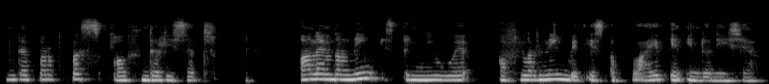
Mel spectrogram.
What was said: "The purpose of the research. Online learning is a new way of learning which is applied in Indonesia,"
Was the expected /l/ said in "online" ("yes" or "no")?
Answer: no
